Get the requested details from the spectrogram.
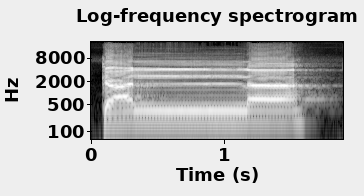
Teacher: masuk ke dalam kubur kemudian kita lanjut ayat ketiga Kalla perhatikan huruf la ditahan dan ditekan kemudian kita panjangkan dua harakat ya karena terdapat Alif di depannya Kalla Safa huruf sa diayun sekali karena terdapat wau sukun saufa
